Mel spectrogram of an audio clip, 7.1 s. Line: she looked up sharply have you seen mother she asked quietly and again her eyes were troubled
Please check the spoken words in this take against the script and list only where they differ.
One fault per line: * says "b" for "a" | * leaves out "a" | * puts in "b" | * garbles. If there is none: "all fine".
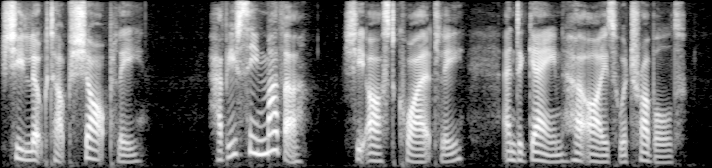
all fine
